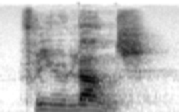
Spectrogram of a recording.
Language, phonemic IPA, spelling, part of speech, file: Dutch, /fri.yˈlaːns/, Friulaans, proper noun, Nl-Friulaans.ogg
- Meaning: Friulian (language spoken in Friuli)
